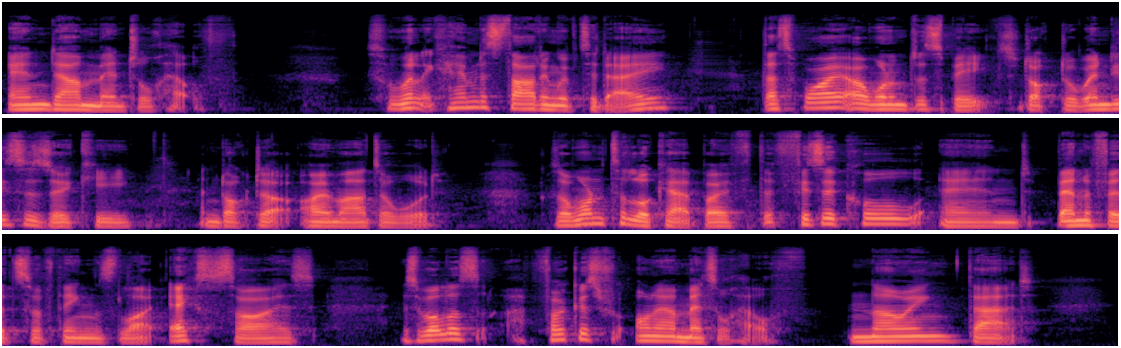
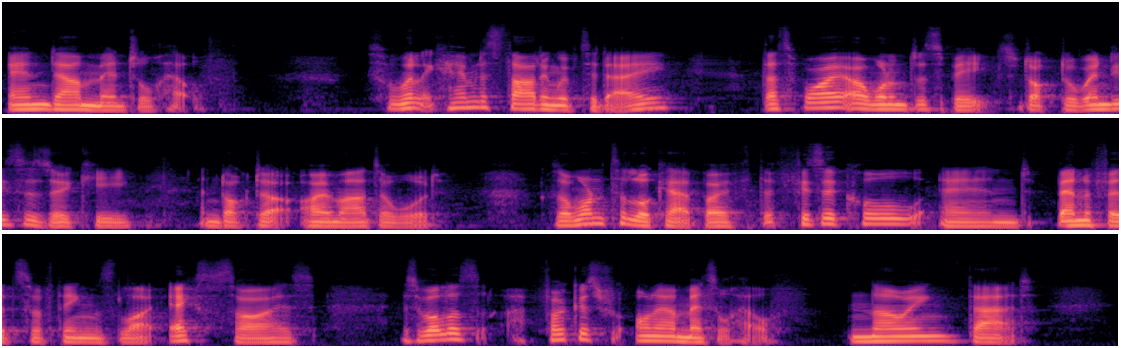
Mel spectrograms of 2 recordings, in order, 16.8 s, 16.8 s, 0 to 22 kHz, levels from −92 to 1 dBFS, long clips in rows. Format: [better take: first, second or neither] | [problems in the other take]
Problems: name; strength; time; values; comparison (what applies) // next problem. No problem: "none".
first | muffled; very; fading above 3 kHz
